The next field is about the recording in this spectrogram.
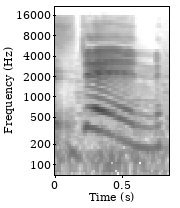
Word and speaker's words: Huston: Okay. Houston. Just like the fucking city. – H-U-S-T-O-N.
